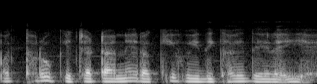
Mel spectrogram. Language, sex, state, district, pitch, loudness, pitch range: Hindi, male, Maharashtra, Mumbai Suburban, 135 Hz, -17 LUFS, 130-140 Hz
